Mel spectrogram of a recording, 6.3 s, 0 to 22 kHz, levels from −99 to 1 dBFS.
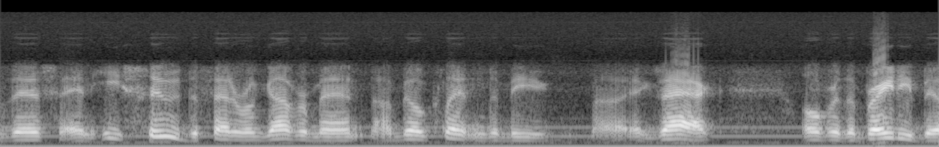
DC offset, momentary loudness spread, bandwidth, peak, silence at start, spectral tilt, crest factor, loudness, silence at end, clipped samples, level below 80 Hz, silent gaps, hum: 1%; 15 LU; 15 kHz; -2 dBFS; 0 s; -5 dB/octave; 16 dB; -17 LUFS; 0 s; under 0.1%; -60 dBFS; none; none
